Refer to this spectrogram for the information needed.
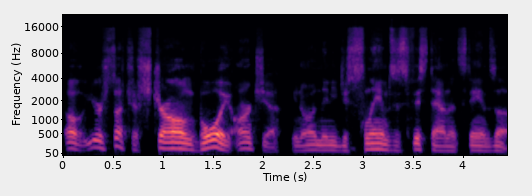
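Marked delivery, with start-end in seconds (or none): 0.0-2.1 mock taunting put-on voice. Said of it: "exactly what Aegon says is".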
